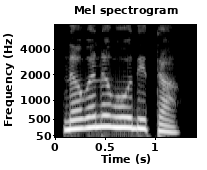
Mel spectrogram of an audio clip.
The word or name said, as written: ನವನವೋದಿತ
